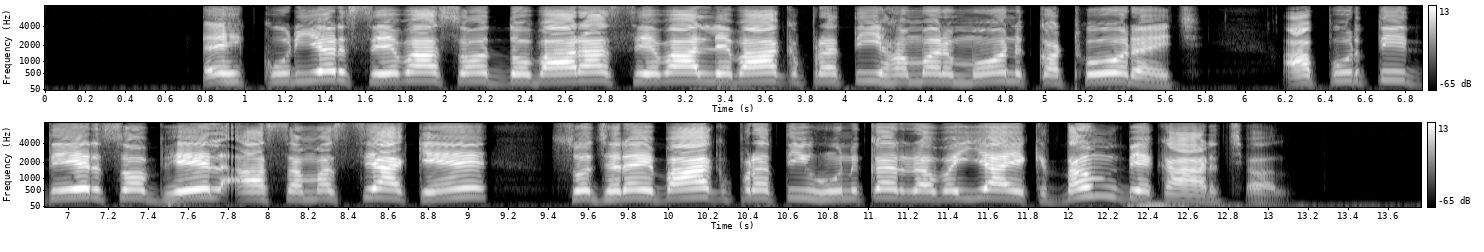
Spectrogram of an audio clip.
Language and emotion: Maithili, disgusted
